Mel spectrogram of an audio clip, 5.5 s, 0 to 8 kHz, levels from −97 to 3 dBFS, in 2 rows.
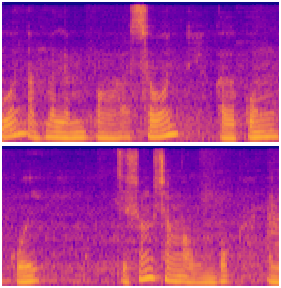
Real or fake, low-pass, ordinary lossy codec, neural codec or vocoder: real; 7.2 kHz; none; none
